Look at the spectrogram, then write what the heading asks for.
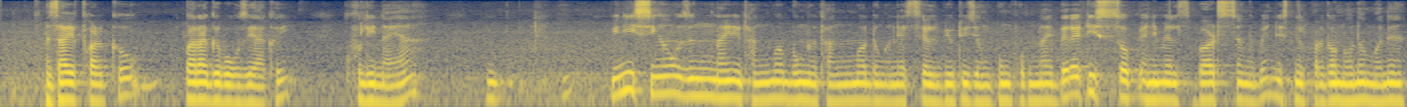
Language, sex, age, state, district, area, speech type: Bodo, male, 30-45, Assam, Kokrajhar, rural, spontaneous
